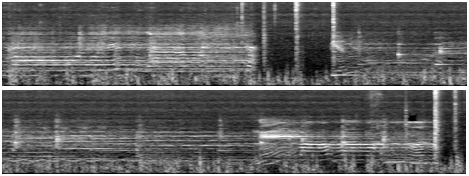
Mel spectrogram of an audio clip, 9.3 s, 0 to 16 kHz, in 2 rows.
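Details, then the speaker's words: Sony CFS-1177S radio cassette player with low-volume fault, before repair: tape music plays rushed and thin with muffled treble and low volume; tape running fast and sounding dull. "này là nhỏ tiếng và tiếng đang chạy nhanh và đang bị tối của phần băng tối của phần băng nhá"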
